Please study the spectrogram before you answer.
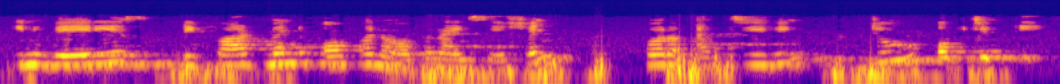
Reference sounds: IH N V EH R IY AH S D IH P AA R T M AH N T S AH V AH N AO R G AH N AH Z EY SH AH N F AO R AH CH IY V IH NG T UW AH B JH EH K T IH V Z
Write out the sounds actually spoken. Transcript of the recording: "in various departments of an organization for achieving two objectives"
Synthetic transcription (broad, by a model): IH N V EH R IY AH S D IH P AA R T M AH N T AH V AH N AO R G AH N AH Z EY SH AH N F AO R AH CH IY V IH NG T UW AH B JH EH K T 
